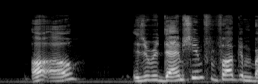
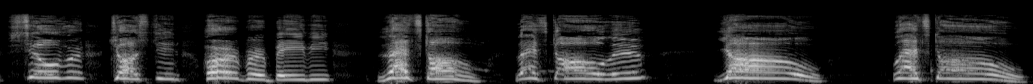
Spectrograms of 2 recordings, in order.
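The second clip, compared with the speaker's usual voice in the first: excited shouting; 6 semitones higher, much slower than usual. Real, not acted. Celebrating the Herbert pull.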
